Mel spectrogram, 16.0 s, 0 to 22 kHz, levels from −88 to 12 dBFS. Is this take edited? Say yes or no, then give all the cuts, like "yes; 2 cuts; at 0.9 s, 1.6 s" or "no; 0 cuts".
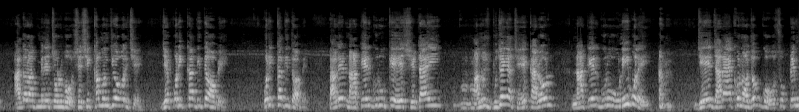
no; 0 cuts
